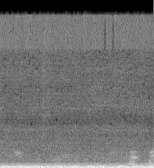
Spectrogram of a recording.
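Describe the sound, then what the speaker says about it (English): Airliner rolling along the runway in Paris just after landing, a steady loud low engine roar and broadband cabin rumble filling the whole stretch, with faint voices in the cabin underneath. "we just landed in Paris. You can see we are on the runway."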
